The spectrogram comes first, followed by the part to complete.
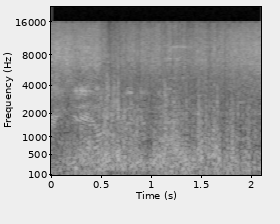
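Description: Wind buffeting the microphone: a steady low rumble, with faint voices beneath it.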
